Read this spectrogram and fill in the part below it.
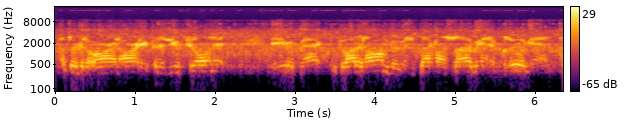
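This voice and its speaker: A man's voice: fairly high pitch, level tone, quick pace. A middle-aged man chatting casually over two-way radio in a joking, folksy way. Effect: two-way radio transmission. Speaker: amateur CB radio operator. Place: heard through a CB radio receiver. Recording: noisy, muffled CB radio signal.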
